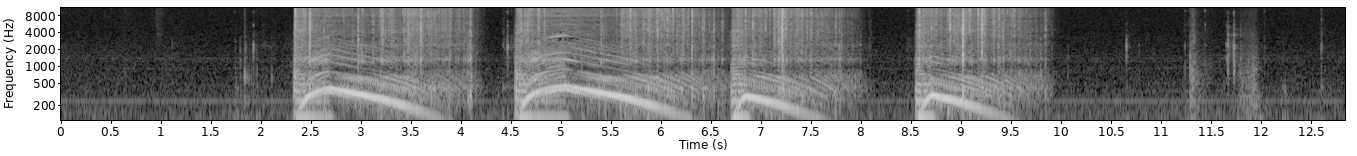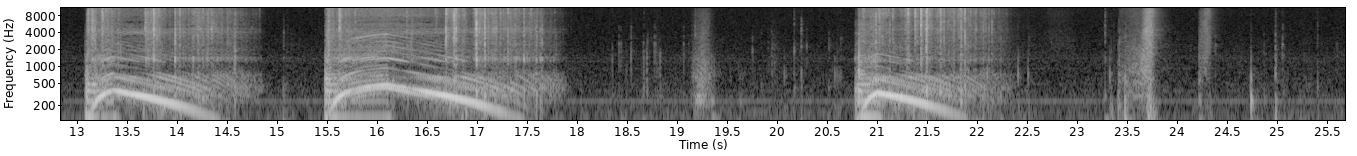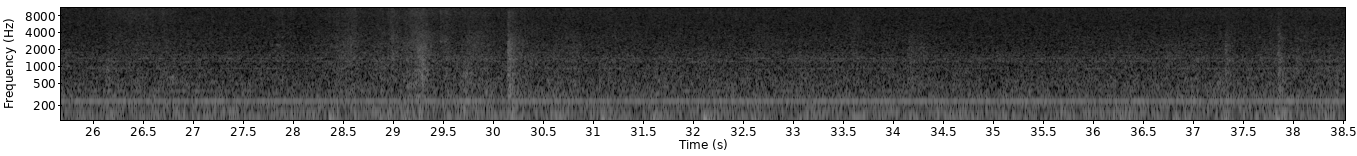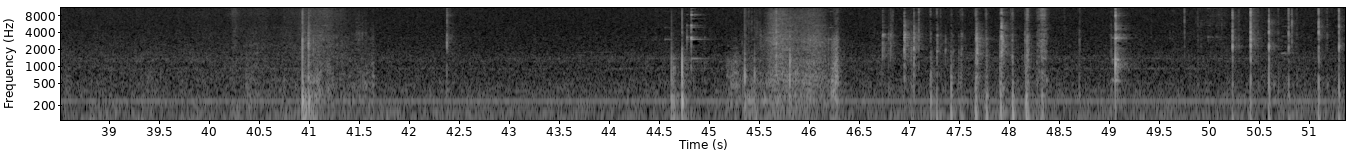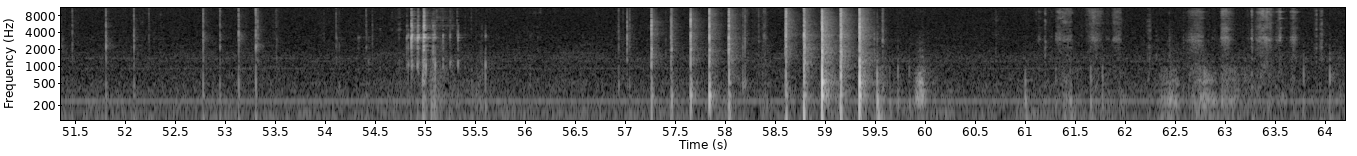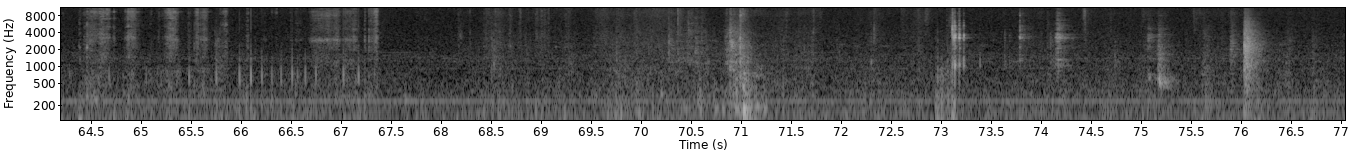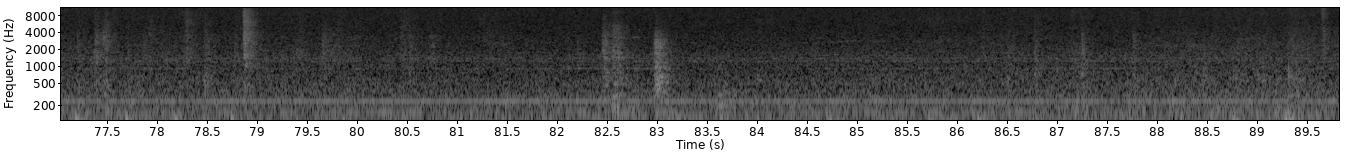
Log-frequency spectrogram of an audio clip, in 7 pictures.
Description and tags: Grinding more herbs in a coffee grinder.
coffee, grinder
